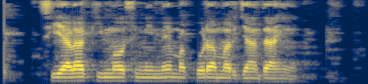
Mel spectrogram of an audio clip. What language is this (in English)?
Gurgula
